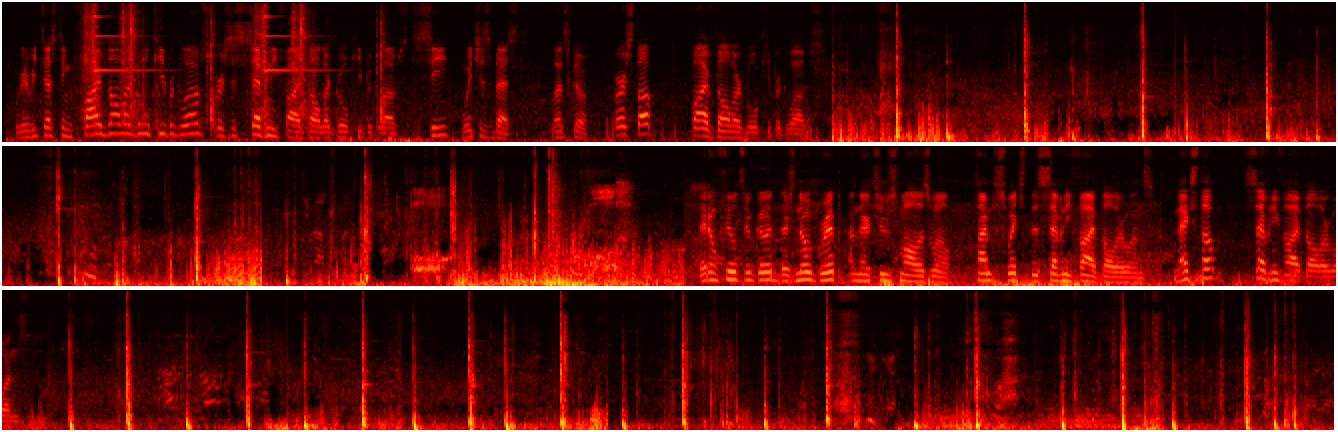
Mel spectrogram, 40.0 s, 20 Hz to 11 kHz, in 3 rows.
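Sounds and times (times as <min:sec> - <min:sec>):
football being kicked: 0:12.6 - 0:17.2, 0:17.9 - 0:19.0, 0:27.3 - 0:39.8.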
